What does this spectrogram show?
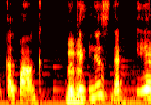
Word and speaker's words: Kalpanik: Right, and it's Kalpnk, if I'm right. How do you say it? It is Kalpnik.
